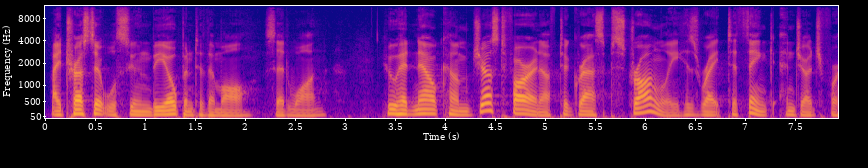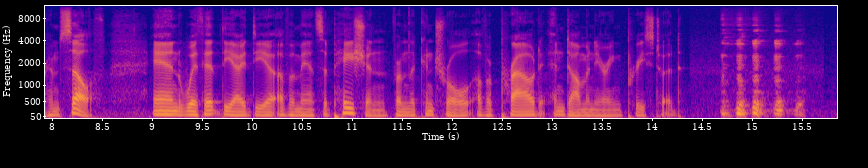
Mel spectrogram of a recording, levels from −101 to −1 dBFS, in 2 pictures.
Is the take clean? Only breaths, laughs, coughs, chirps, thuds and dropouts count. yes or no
no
